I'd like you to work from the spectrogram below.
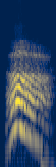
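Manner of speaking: loud mock roar, words shouted out; a big hammed-up battle roar. Warhound Ember roaring at the goblin after being stabbed, loud mock roar. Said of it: "he's gonna go".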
